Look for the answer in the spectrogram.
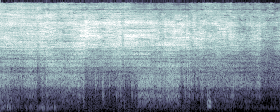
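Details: Air compressor at power-on, valve underneath open or missing a piece, hole found: constant sharp hiss with no low rumble, compressed air escaping.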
